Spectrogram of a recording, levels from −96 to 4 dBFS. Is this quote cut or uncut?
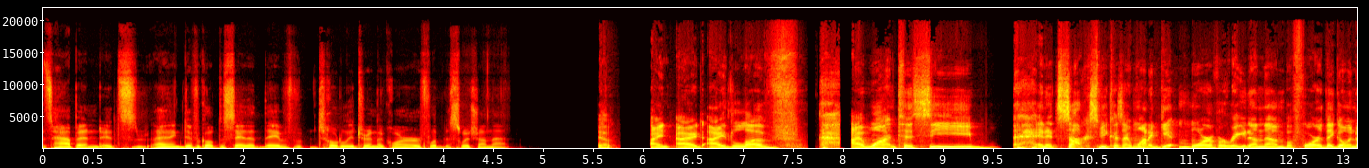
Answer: cut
